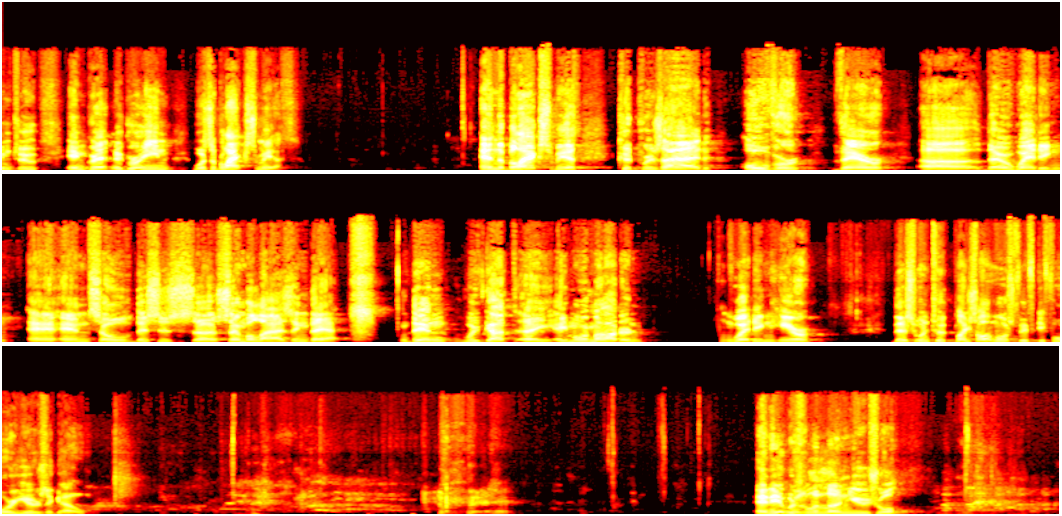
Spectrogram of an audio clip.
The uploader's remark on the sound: This JAT was recorded live on November 6th, 2022 at Newark United Pentecostal Church.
